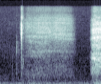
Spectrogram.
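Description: A man breathing in audibly close to a microphone: a faint click, then a drawn-in breath of about a second, and a second shorter breath near the end.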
